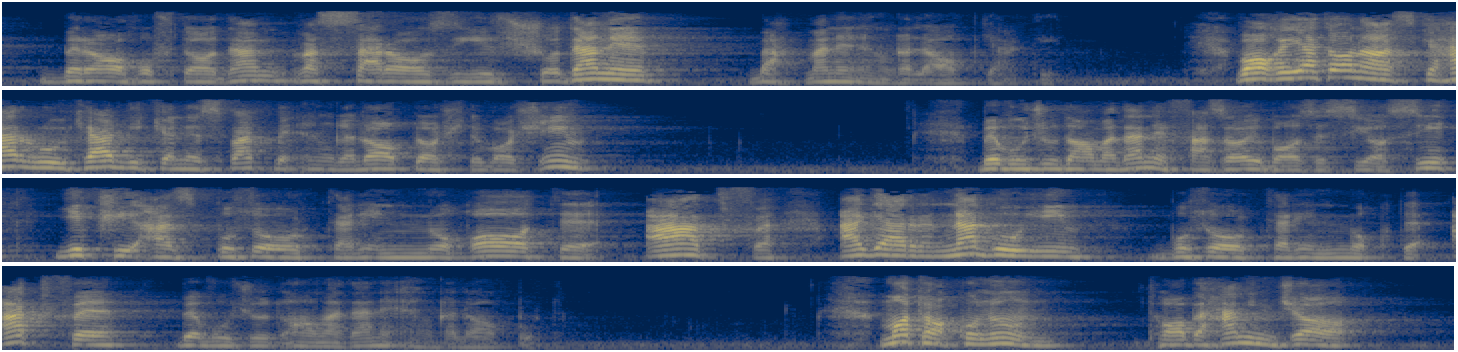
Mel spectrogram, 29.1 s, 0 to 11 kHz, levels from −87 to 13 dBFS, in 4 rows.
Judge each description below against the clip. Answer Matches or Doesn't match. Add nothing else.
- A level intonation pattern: Doesn't match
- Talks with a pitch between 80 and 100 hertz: Doesn't match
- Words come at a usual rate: Doesn't match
